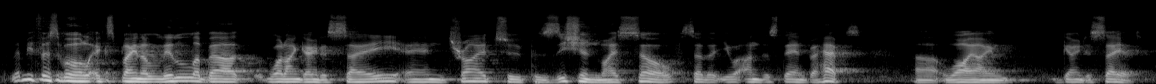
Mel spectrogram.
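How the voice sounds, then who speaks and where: A man with an Australian accent speaks at a fairly slow pace, his medium-pitched voice rising and falling with ordinary pitch variation. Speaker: professor. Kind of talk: keynote lecture. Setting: conference hall with audience.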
